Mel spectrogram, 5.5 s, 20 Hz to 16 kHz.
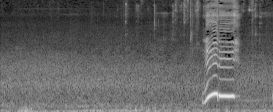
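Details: Pet domestic cat, one of a pair named Nene and Lion, recorded on Sunday 14 July 2024: after a few quiet seconds, a single clear meow that rises, then holds steady for about half a second before stopping.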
